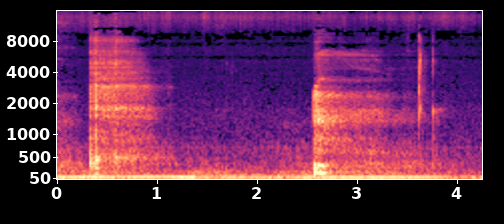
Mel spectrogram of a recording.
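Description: A person's quiet, breathy sighs, two of them, the second about two and a half seconds in, over a steady low hum. A couple of faint clicks come near the end.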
